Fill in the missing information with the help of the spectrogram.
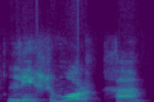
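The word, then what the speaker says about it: לִשְׁמׇרְךָ: И лишморха это камац-катан, то есть камац, который читается «о», потому что это безударный закрытый слог. То есть после него идет шва, шва под буквой «реш», да? Вот, поэтому слог звучит как «мор».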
